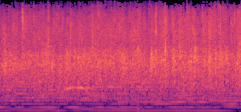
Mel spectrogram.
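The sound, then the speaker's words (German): Audience applause at a church worship service, a full, steady roar of many hands clapping at constant loudness for a few seconds without pause. “Gebt mir mal einen kräftigen Applaus.”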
